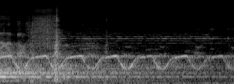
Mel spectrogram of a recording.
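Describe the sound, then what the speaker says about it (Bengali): An ambulance siren wails past in a steady rising-and-falling cycle, loud and close at first and gradually easing, over a steady background hum during a religious sermon. "ডানে কি অ্যাম্বুলেন্স যাচ্ছে"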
